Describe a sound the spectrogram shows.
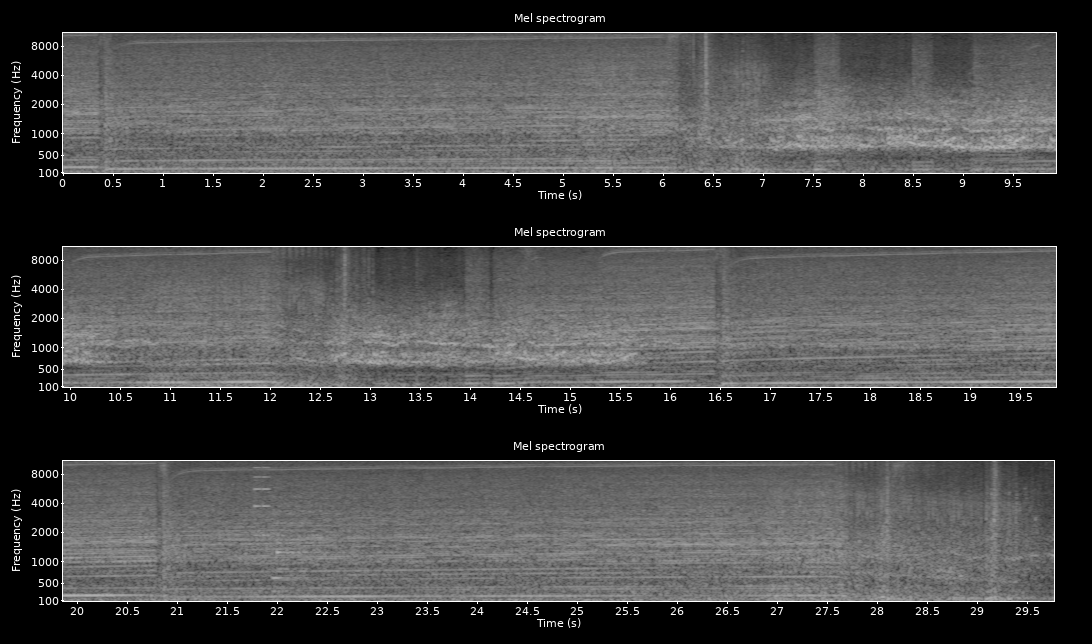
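A racing car engine roars, climbing in pitch and dropping sharply as the gears change.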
